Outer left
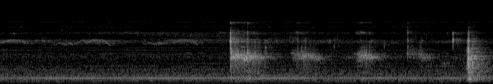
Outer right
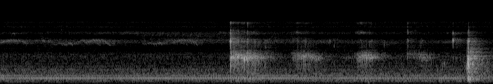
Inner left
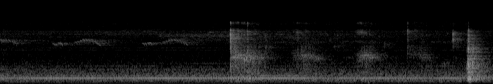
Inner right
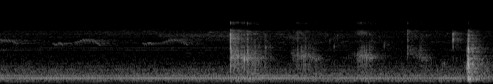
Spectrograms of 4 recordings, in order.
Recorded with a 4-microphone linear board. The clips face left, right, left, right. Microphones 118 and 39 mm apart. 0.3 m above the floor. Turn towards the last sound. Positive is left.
turn(degrees=-35)  # may be behind; listen again after turning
